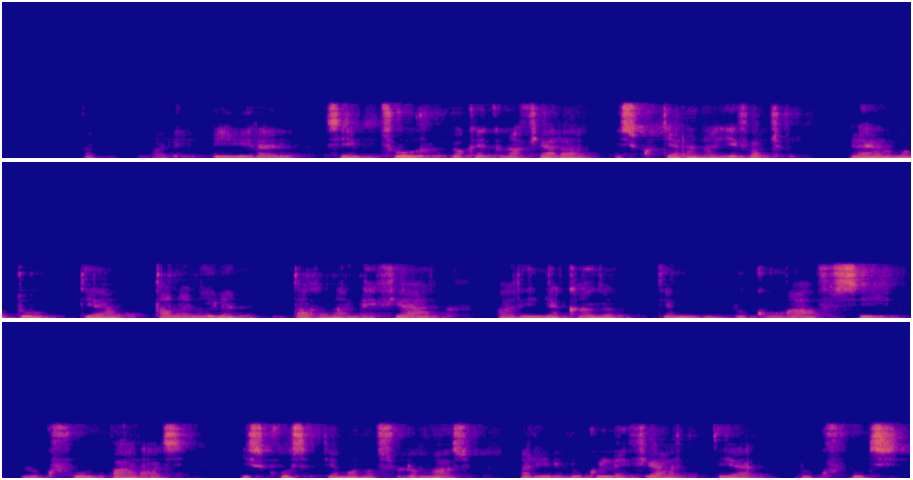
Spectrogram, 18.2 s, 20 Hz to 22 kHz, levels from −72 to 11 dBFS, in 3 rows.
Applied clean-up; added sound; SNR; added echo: neural mask model DeepFilterNet 3.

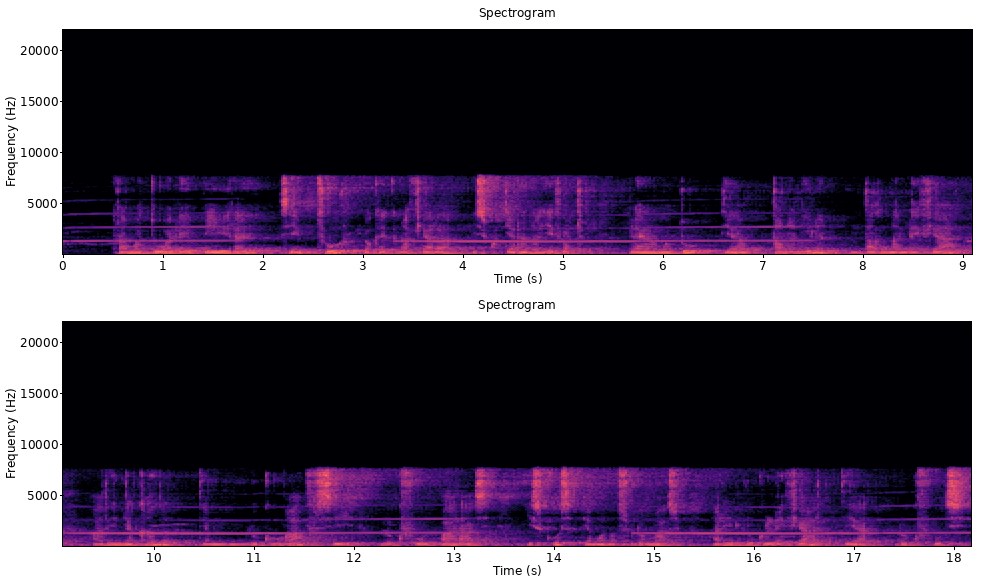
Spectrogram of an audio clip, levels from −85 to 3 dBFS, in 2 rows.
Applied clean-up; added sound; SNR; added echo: none; Wind instrument, woodwind instrument; 15 dB; reverberation time 1.6 s.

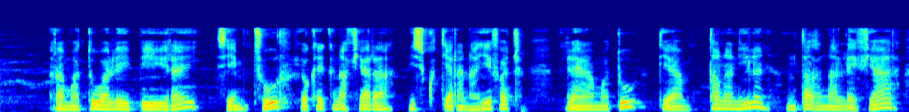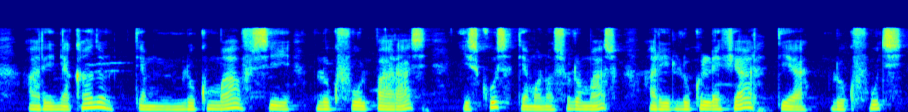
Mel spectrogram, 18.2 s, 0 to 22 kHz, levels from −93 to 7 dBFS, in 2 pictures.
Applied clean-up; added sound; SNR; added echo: none; none; none; none.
